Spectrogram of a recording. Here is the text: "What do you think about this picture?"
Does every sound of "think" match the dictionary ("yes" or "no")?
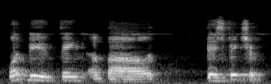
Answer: yes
